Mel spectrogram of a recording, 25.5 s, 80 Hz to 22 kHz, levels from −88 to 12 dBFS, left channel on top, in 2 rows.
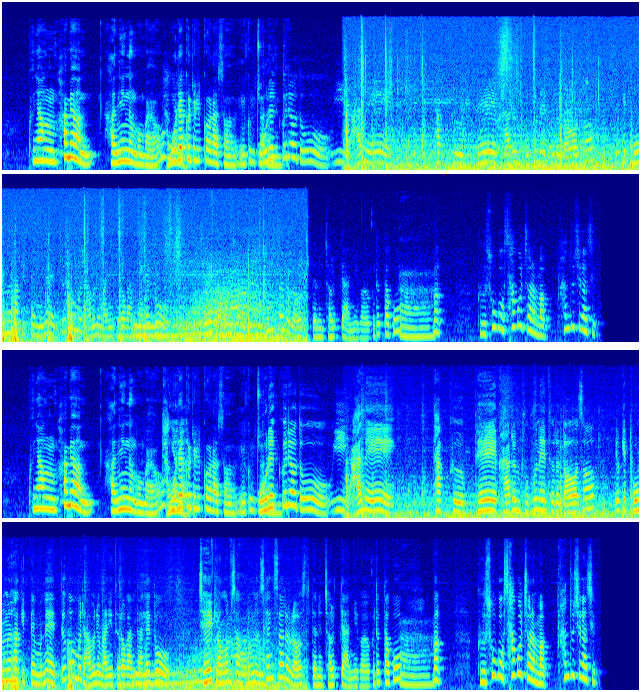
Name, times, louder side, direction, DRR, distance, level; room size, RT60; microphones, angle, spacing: voice 1, 0.5-1.8 2.1-5.6 15.3-16.8 17.4-18.1 20.7-21.4, equal, ahead, 0.6 m, -25 dB
voice 2, 3.2-3.7 5.1-7.9 8.6-11.9 12.3-16.1 16.7-20.7 21.4-21.5 22.3-23.6 23.9-24.5, right 6 dB, 70° right, 0.4 m, -26 dB
sound 1, 6.8-18.9, left 4 dB, 75° left, 0.6 m, -25 dB
7.2 x 4.7 x 4.3 m
head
